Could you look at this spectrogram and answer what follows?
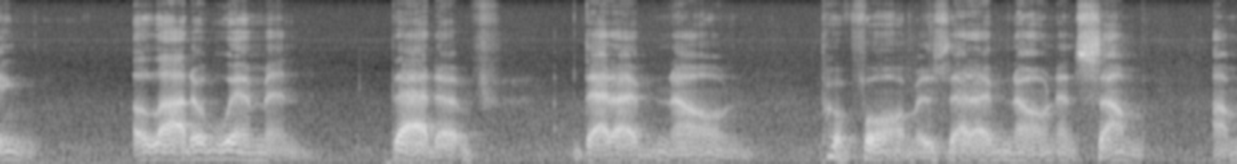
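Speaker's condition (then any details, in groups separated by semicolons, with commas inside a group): Parkinson's disease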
